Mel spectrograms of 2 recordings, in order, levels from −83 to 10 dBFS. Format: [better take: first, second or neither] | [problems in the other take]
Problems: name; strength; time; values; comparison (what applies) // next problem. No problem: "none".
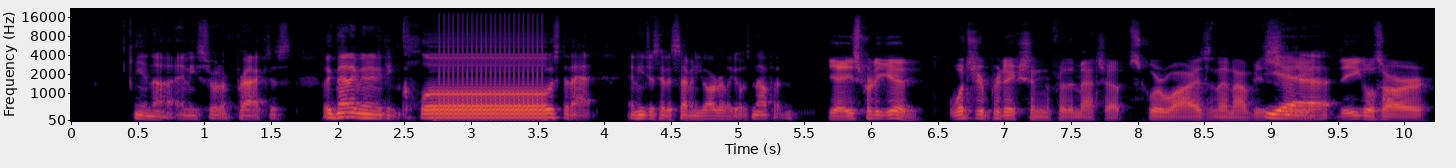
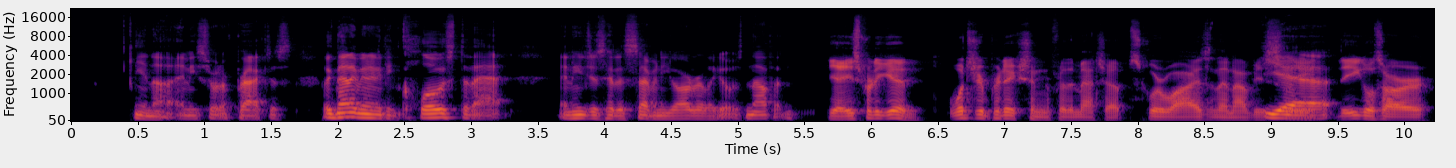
second | audio freezing; at 2.5 s for 1 s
